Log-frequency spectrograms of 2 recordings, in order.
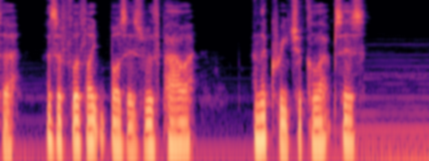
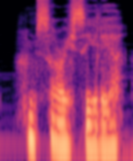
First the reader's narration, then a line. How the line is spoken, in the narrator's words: murmur sadly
